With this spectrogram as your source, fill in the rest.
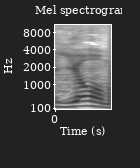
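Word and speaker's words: yom (יום): In the creation account, Moses uses a specific word to describe the 6 days, D-A-Y-S, the 6 days of creation. And he uses this word in the Hebrew, yom. We would pronounce it in English, Y-O-M, yom.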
